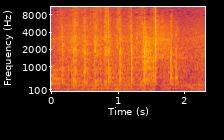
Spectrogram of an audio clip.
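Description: Irregular knocks and clunks from a vintage outboard motor being handled and set onto its motor stand, with a faint steady hum underneath.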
